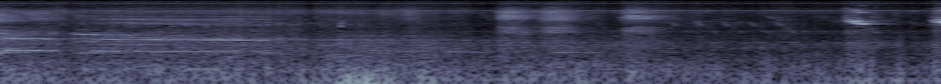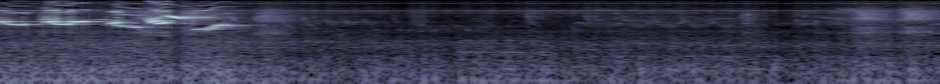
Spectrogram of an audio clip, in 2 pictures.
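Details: Yellow-bellied seedeater, recorded in Salvador, Bahia, giving a short, rapid run of high twittered and slurred notes near the middle, preceded by faint background tones and low room noise.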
